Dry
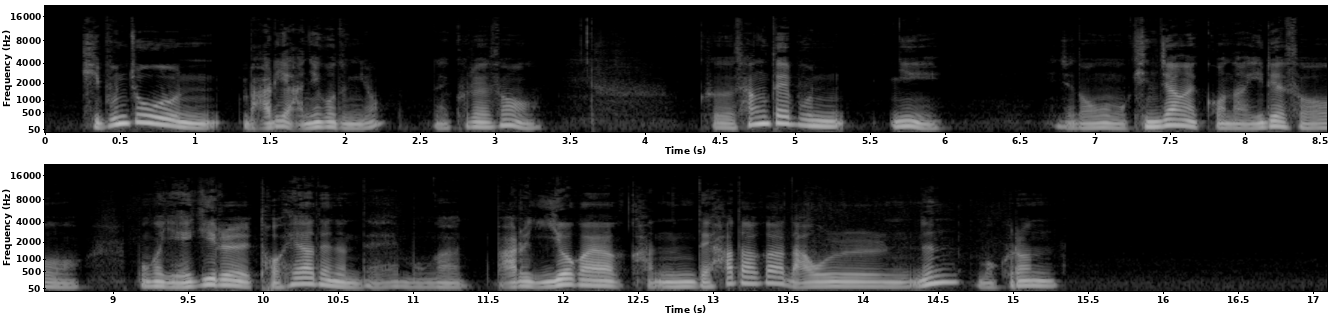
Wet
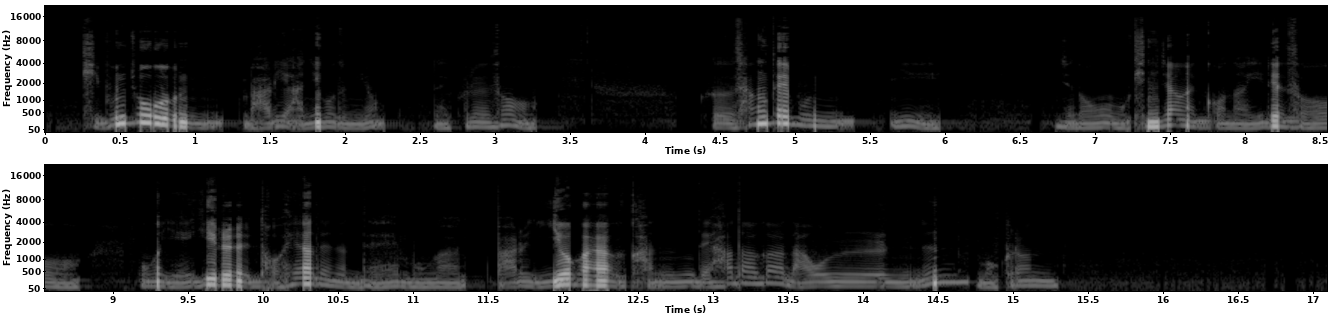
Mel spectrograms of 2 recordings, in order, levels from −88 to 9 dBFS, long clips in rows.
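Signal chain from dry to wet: hum notches 50/100/150/200/250/300/350 Hz; 3.25–4.68 s: bass shelf 130 Hz -11.5 dB; level held to a coarse grid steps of 24 dB

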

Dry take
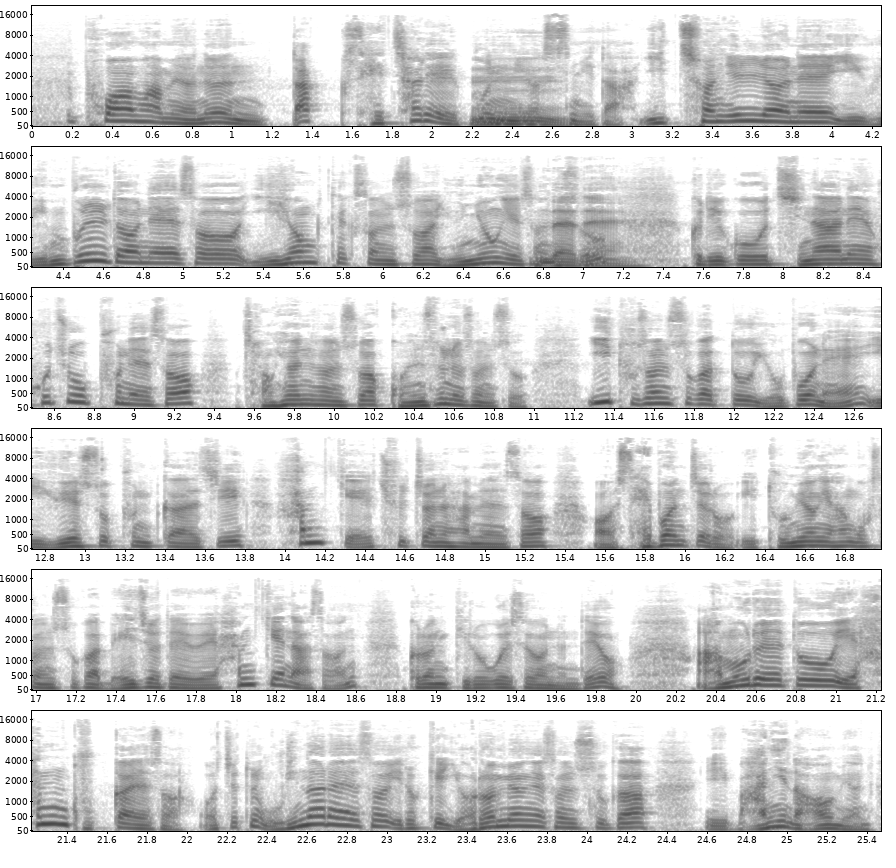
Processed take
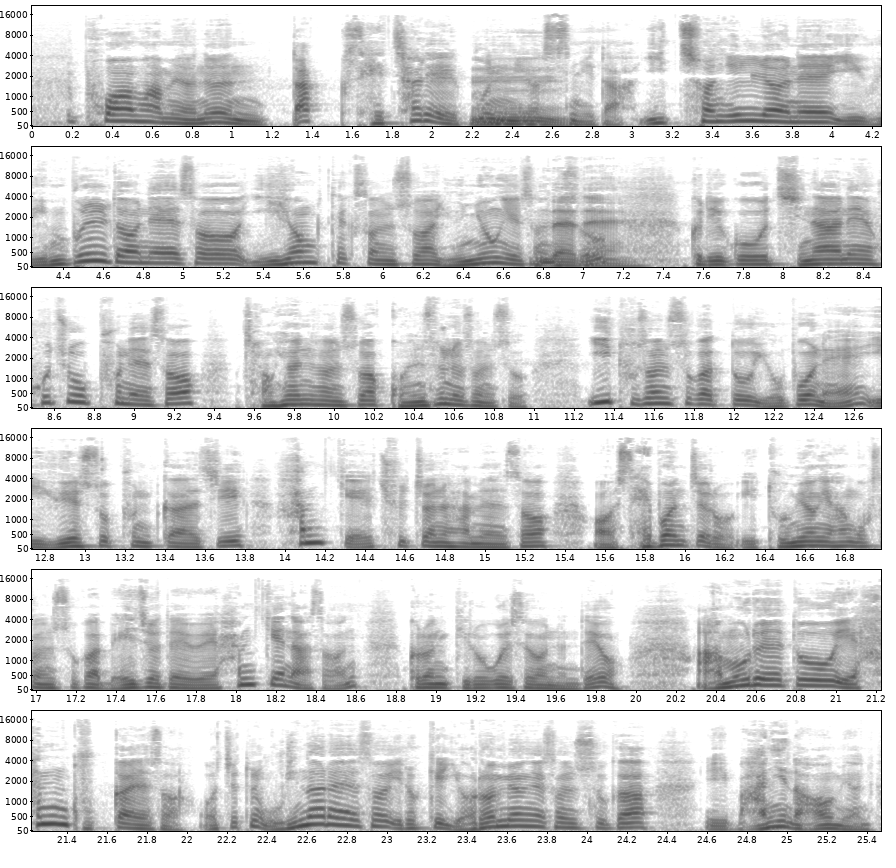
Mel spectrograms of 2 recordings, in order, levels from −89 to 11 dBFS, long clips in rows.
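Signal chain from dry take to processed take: 2.94–3.60 s: Butterworth band-stop 2 kHz, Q 2.8

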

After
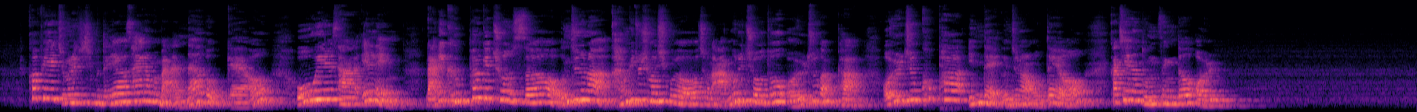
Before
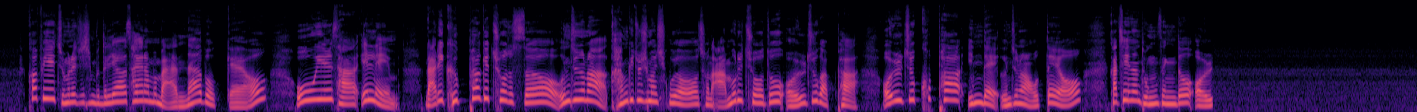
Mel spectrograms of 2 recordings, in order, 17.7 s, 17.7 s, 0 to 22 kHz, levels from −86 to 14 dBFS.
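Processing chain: high-pass 220 Hz 24 dB/octave; hum notches 60/120/180/240/300/360 Hz; reverberation RT60 0.60 s, pre-delay 3 ms, DRR -3.5 dB

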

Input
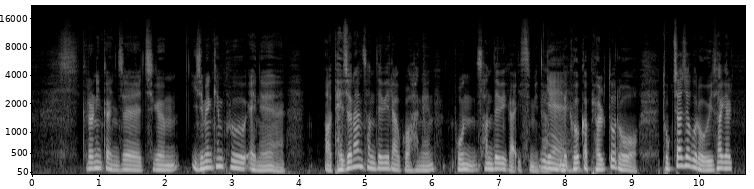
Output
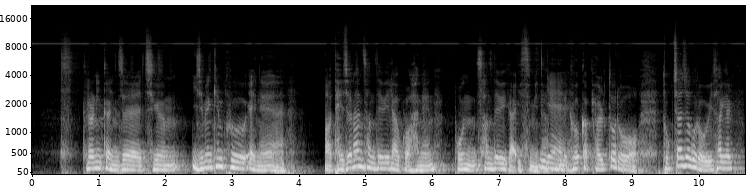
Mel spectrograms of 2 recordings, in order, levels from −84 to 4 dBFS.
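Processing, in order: peaking EQ 550 Hz +13 dB 1.5 oct; gate -40 dBFS, range -22 dB; whistle 8.7 kHz -48 dBFS; tilt EQ -4 dB/octave; compression, threshold -10 dBFS, peak gain reduction 8 dB; peak limiter -10.5 dBFS, peak gain reduction 8.5 dB; 8.26–8.87 s: high-pass 130 Hz; feedback delay 162 ms, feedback 27%, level -20.5 dB; on a send at -12 dB: reverberation RT60 0.50 s, pre-delay 6 ms; on the sum: trim +5.5 dB

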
